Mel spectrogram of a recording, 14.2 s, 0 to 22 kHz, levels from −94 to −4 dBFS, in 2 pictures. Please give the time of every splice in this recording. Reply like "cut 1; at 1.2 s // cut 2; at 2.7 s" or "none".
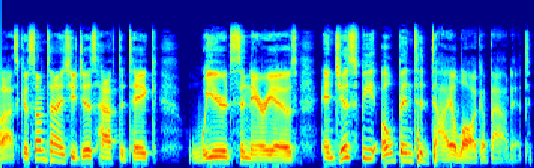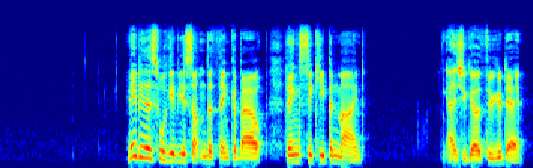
cut 1; at 10.9 s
